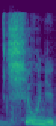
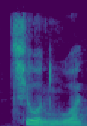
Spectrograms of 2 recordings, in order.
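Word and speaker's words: צִיּוֹן: 그러면 이 시온은 히브리식으로 발음하면 치온이 됩니다. 치온과 치운.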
